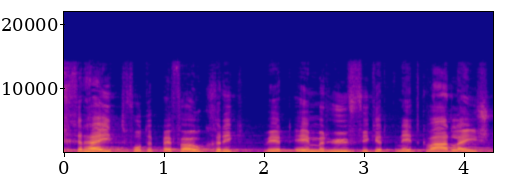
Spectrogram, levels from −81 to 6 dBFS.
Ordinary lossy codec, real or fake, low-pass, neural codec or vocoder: none; real; 14.4 kHz; none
